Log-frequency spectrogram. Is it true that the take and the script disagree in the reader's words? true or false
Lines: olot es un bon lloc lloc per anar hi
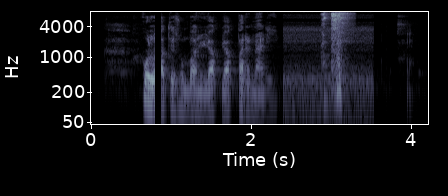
false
